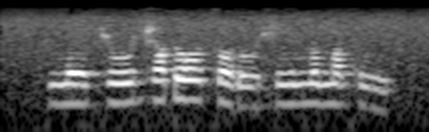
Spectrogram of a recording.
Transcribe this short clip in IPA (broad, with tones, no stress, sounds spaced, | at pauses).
n eː˨ t͡ʃ uː˨˦ d͡ʒ ɔ˦ ɗ oː˦ t o˨ ɾ uː˨ ʃ iː˦ n o˦ n ɔ˦ t i˨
